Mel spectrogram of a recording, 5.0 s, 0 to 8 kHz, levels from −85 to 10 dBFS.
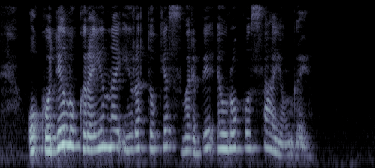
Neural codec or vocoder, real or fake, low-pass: vocoder, 44.1 kHz, 80 mel bands, Vocos; fake; 7.2 kHz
